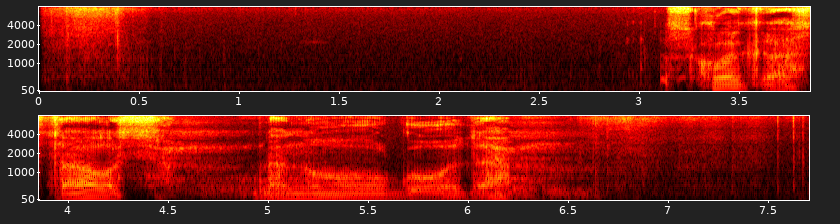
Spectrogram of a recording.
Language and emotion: Russian, sad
